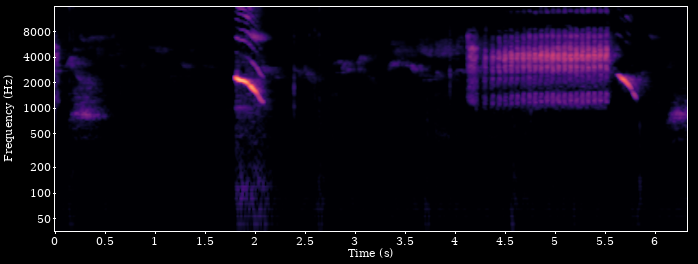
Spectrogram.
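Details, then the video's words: Male and female common iora duetting, used as a lure to set other birds singing: one bright downslurred whistle, a pause, then a long buzzy pulsed rattle followed by another falling note. "Pancingan Burung Sirtu atau Cipow, suara jantan betina bersahutan"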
